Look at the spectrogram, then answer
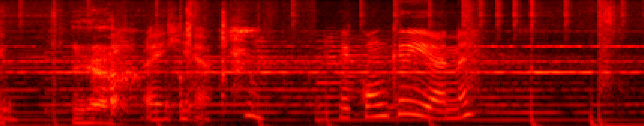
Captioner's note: speaks native language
